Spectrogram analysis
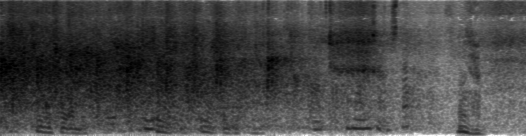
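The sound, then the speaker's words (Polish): A crowd claps steadily throughout for men called up onto the stage, a dense rattling applause that fades slightly toward the end, while a man's voice speaks loudly over it. “Brawa dla naszych odważnych panów.”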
